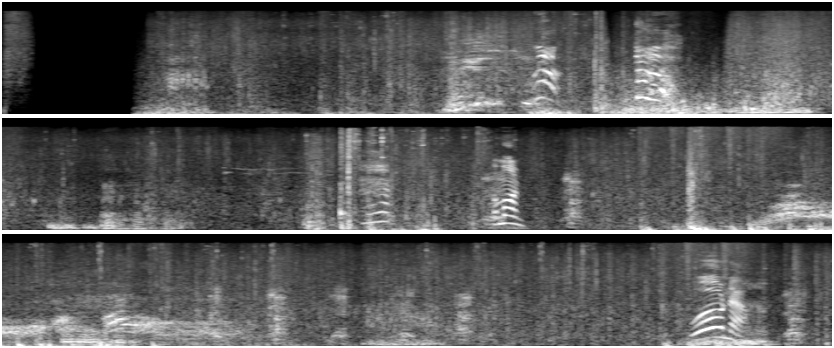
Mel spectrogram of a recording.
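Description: A horse wades and splashes through shallow water.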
